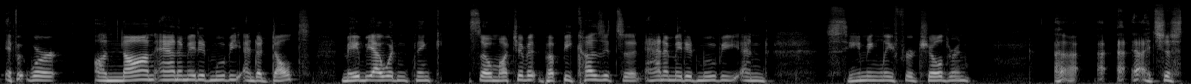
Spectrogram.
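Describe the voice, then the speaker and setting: A man with a somewhat high, gravelly voice talks unscripted through his film rankings. He rambles, restarts his sentences often and swears casually. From lived in Denmark. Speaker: channel host ranking films.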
